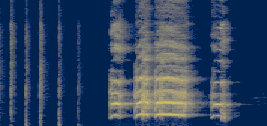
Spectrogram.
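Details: Young six-month-old decoy cockerel crowing to draw in wild red junglefowl. Several soft clicks or taps come first, then a loud, close crow: a rasping rise, a long level middle and a short clipped last syllable.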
